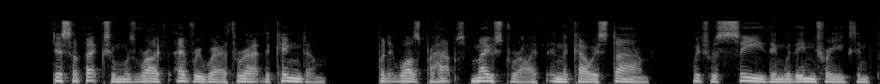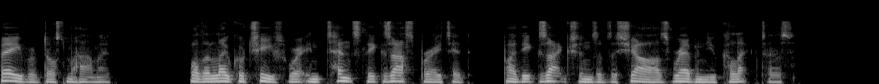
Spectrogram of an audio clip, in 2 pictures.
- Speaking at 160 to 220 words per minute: No, average, 140 wpm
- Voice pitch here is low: Yes, low, 125 Hz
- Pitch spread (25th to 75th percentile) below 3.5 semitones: Yes, average, 2.9 semitones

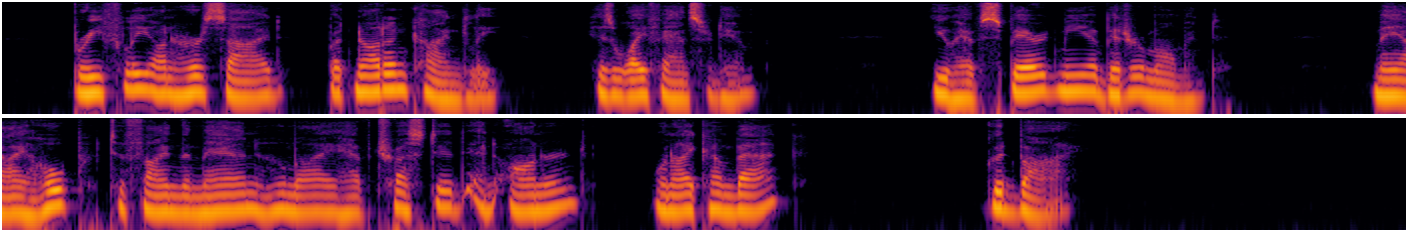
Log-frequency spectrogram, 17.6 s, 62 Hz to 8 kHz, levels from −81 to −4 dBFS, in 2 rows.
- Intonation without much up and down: No, average, 3.0 semitones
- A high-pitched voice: No, medium, 145 Hz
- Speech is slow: Yes, slow, 125 wpm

